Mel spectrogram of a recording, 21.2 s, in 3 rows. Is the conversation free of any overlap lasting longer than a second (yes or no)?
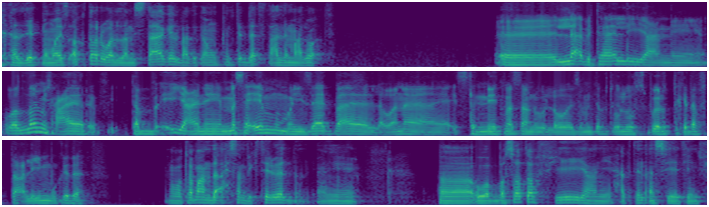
yes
